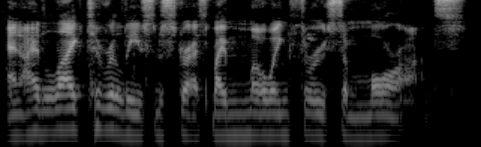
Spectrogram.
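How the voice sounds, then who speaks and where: A man's voice: mid-range voice, steady tone, unhurried, background noise, natural voice. Cocky brawler prisoner, a guy doing him, blunt and brash.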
